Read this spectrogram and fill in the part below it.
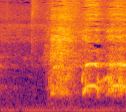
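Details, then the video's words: Rooster crowing in the morning: a brief, harsh, harmonic cry that starts abruptly after a short quiet lead-in and holds steady, cut off before it ends. "Roster Sounds in the morning"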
